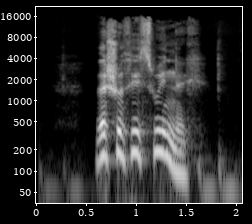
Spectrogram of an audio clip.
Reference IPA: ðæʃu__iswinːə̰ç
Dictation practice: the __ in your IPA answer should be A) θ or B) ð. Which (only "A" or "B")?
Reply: A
